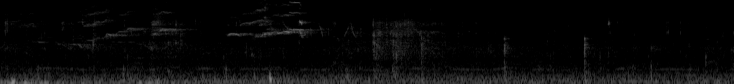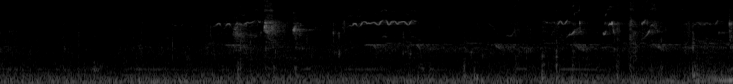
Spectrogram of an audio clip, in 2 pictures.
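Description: Small birds chirping on and off with short high chirps: a cluster in the first couple of seconds, another around seven to eight seconds in, and more near the end. A few faint ticks come between them.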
